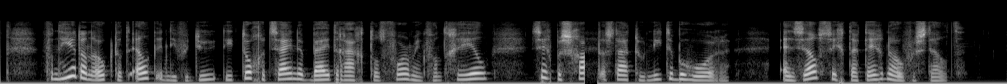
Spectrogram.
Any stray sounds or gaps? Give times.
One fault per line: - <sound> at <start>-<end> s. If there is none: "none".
- dropout at 5.8-6.0 s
